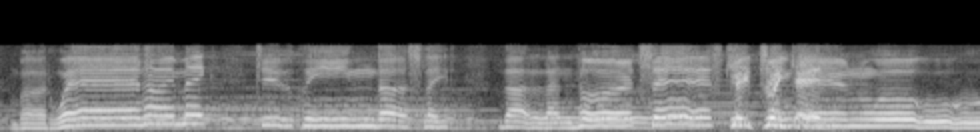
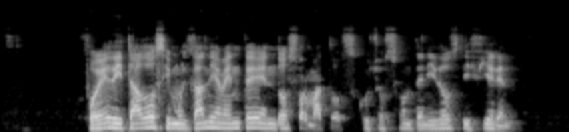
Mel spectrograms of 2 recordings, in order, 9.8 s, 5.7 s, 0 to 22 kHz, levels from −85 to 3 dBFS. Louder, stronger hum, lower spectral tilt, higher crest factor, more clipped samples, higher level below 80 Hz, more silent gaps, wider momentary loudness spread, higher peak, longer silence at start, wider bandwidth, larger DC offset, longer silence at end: first, -11 LUFS vs -18 LUFS; neither; first, -6.5 dB/octave vs -5 dB/octave; second, 12 dB vs 18 dB; first, 0.1% vs under 0.1%; first, -50 dBFS vs -60 dBFS; neither; second, 9 LU vs 16 LU; about the same, 0 dBFS vs -2 dBFS; second, 0 s vs 0.85 s; second, 5.4 kHz vs 9.4 kHz; first, 0.3% vs under 0.1%; second, 0 s vs 0.6 s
